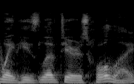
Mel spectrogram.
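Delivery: ordinary delivery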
